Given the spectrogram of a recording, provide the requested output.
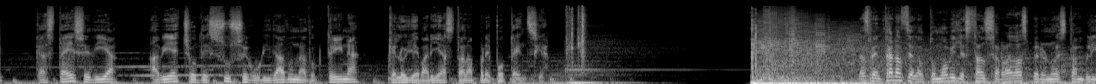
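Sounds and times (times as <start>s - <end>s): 
speech: 0.0s - 5.7s, 8.6s - 10.9s
sharp gunshot: 7.5s - 9.5s.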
